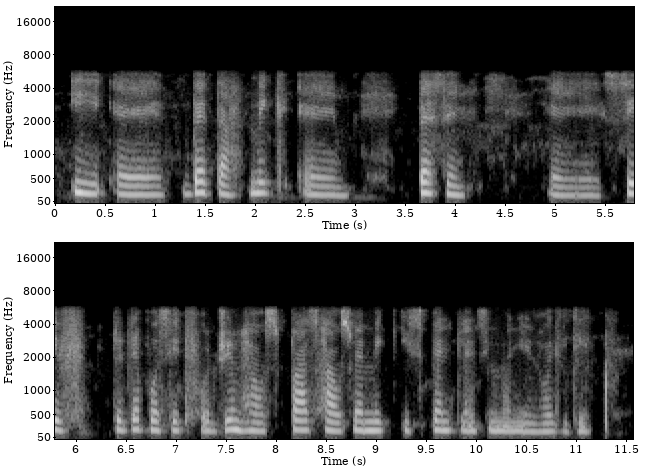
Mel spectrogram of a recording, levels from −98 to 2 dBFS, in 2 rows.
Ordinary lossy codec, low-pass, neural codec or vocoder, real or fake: Opus, 16 kbps; 5.4 kHz; vocoder, 44.1 kHz, 80 mel bands, Vocos; fake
